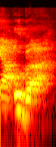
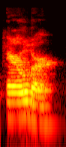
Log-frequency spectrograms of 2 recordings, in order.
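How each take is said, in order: First: It is said in a put-on German accent. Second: It is said in the speaker's plain accent.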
